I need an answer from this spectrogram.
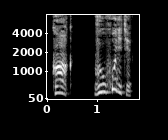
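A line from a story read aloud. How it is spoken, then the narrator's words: Disappointed exclamation. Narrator (Russian): воскликнул Кафлин, и в голосе его прозвучало неподдельное разочарование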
